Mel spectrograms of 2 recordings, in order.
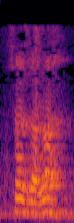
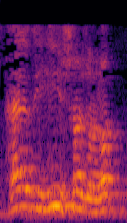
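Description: First: "شجرة" stopped on a breathed h, "shajarah"; pausal h ending. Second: "شجرة" stopped on a sounded t, "shajarat"; pausal t ending. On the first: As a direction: end "شجرة" on h, no t. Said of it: "نقف عليها بالهاء". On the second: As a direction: slowly end "شجرة" on a hard t. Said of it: "سمع الوقف فيها بالتاء". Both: Shown as a demonstration.

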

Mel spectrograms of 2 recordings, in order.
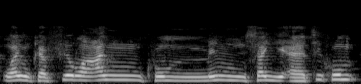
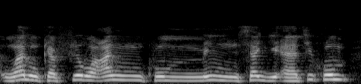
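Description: First: Said in the usual way. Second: "ونكفر" said wanukaffir, with n; nun of majesty. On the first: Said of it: "قرأ الدوري بنون العظمة". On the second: Shown as a demonstration. Teacher showing al-Duri's reading, "ونكفر" with nun. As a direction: start the verb with n in "ونكفر". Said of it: "قرأ الدوري بنون العظمة هكذا".

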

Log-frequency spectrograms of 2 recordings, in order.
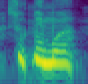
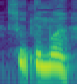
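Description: First: Hurlé bien plus haut et bien plus fort; cri de terreur. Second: Répété en montant, plus haut et plus fort; début de panique de cauchemar; supplique angoissée. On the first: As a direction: crier comme en plein cauchemar. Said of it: "comme s'il était en proie à un cauchemar horrible". (l'enfant terrifié hurle pour qu'on le soutienne) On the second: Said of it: "répétait sans cesse". (l'enfant en plein cauchemar implore, plus haut) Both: Acted.

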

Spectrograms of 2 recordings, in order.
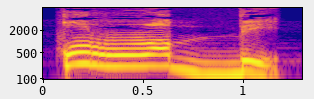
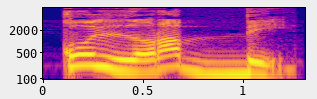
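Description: First: "قل ربي" as qur-rabbi, L merged into a doubled R; full idgham. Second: "قل ربي" with the L of قل sounded before the R; unassimilated lam. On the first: Tajweed teacher showing the merger, "قل ربي" said qur-rabbi. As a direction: drop the L of قل into a rolled RR in "قل ربي". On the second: Tajweed teacher showing the written form, clear L in "قل ربي". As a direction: slowly separate L and R in "قل ربي". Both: Shown as a demonstration. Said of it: "تلفظ هكذا".

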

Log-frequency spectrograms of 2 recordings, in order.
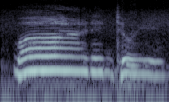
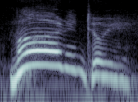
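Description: First: High, very slow, softer "Morning to ye"; Elijah's receding farewell. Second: High, slow, ringing "Morning to ye"; Elijah's farewell. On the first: Elijah moving off, high slow goodbye, fading. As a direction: let the parting fade as he moves off. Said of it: "moving off". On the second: Elijah calling goodbye to the sailors, high and slow. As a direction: sing out the parting in full voice. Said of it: "he rejoined again, moving off". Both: A narrator's reading.

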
